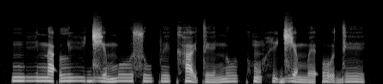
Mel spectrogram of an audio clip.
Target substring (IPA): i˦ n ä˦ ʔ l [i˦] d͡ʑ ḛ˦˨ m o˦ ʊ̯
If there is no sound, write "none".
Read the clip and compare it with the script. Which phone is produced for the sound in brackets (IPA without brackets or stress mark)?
i˦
